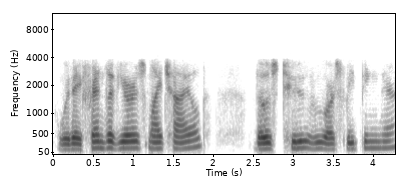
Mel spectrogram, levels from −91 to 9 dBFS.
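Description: The whole clip runs through the G.729 codec, and you can plainly hear it. The speech is squeezed into a phone band of roughly 250 Hz to 3.4 kHz, with the slightly rough, synthetic edge of a low-rate speech coder, consistent with 8 kbit/s G.729.

At 1.35 to 1.38 s there's VoIP packet loss concealed by the speech codec. A gap that fits a single 20 ms packet gets patched by the decoder, which carries the last pitch and filter forward. You hear a brief stretched, fading smear there instead of a clean dropout.

It happens again from 3.03 to 3.21 s. The loss is again about one 20 ms packet, but the effect lasts much longer. Each frame builds on the last, so the speech stays weak or distorted while the decoder recovers.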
